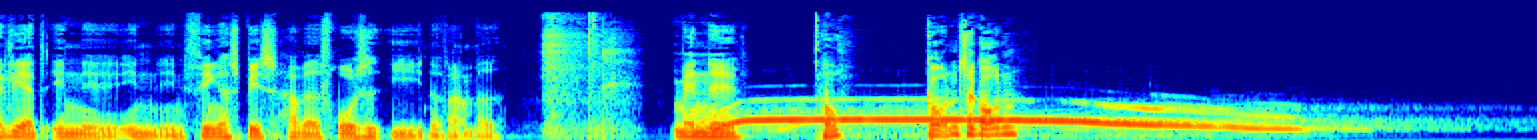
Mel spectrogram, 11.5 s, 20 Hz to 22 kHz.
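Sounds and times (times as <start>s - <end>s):
speech: 0.0s - 4.3s, 5.0s - 7.8s
wolf howling: 5.5s - 10.5s.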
